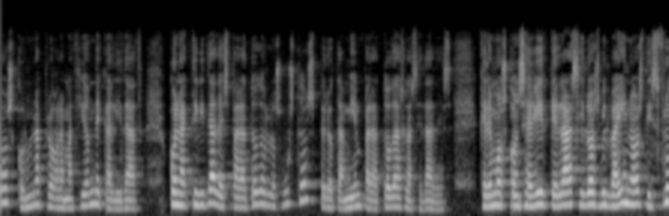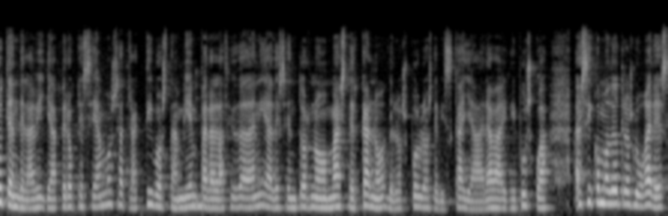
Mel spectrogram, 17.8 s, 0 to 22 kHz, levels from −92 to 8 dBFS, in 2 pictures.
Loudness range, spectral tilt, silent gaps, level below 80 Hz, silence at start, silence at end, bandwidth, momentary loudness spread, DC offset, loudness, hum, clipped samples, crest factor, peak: 6 LU; -4.5 dB/octave; none; -72 dBFS; 0 s; 0 s; 13 kHz; 10 LU; under 0.1%; -23 LUFS; none; under 0.1%; 22 dB; -2 dBFS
